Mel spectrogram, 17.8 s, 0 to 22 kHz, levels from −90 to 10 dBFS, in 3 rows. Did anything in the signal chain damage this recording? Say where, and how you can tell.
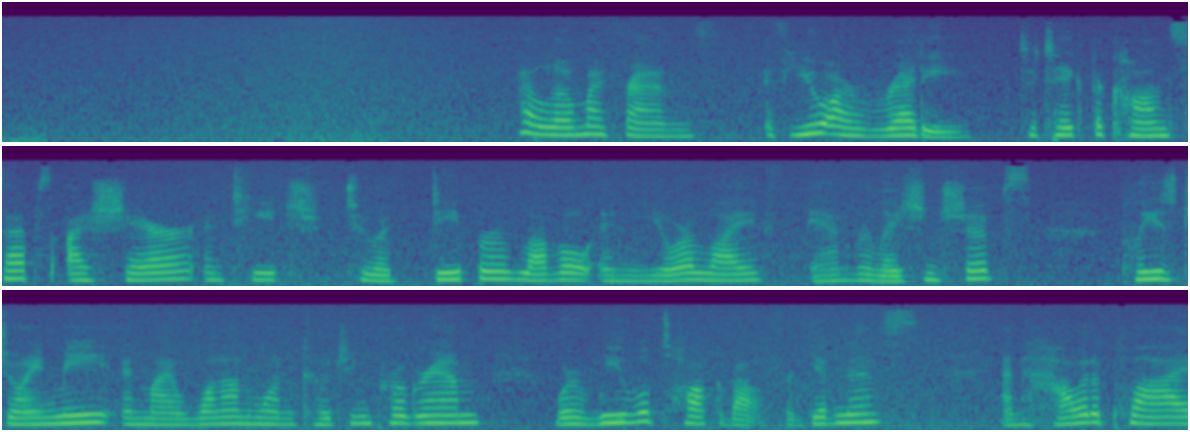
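No, nothing in the signal chain damaged this audio.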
